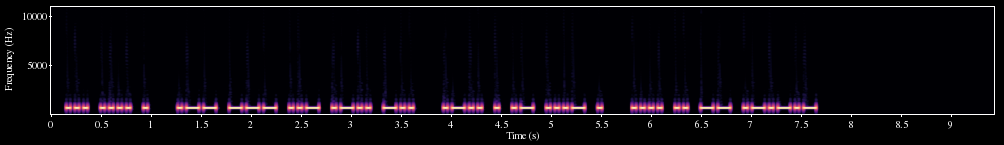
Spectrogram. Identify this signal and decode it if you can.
Morse code, heard as a keyed tone, about 28 wpm, 700 Hz. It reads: SHE WOULD LEAVE HIM.
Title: Sentences from Top 1000 Words - Review Part 4 - 28wpm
